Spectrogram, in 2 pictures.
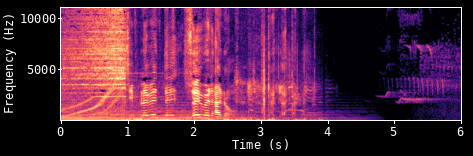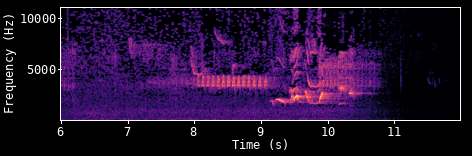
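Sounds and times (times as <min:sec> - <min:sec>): bird trill: 0:04.7 - 0:06.2, 0:07.4 - 0:10.8
small birds chirping: 0:04.8 - 0:11.9
outdoor background hiss: 0:05.0 - 0:11.9.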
